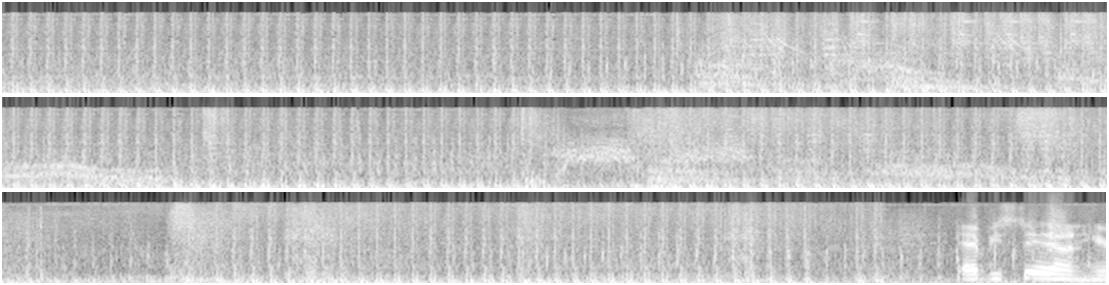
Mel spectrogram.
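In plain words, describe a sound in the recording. An automatic gun fires in rapid, steady bursts.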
